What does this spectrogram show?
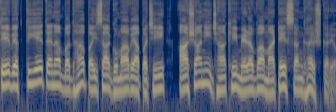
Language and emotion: Gujarati, sad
